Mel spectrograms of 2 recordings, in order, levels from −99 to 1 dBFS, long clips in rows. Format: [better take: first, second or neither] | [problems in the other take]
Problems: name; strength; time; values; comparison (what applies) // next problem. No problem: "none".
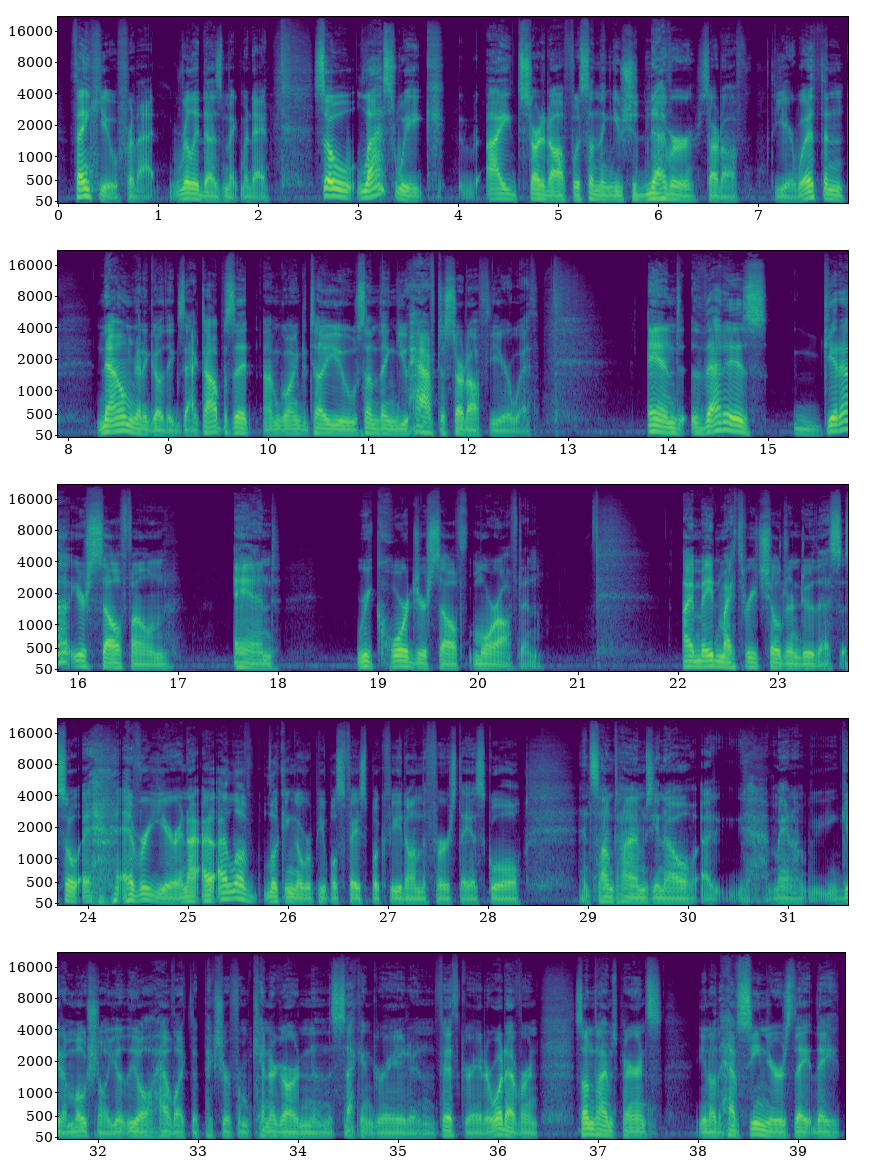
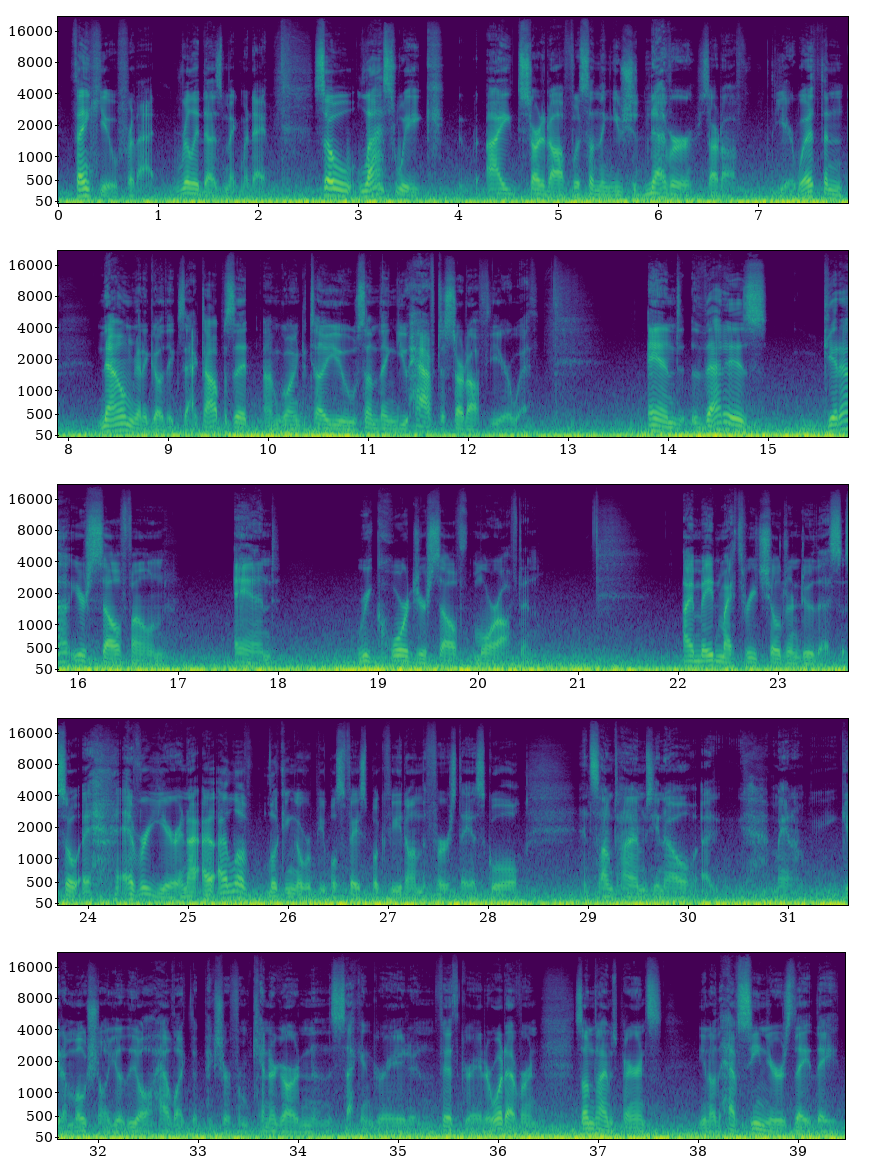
first | low rumble; noticeable; throughout; 15 dB below the speech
